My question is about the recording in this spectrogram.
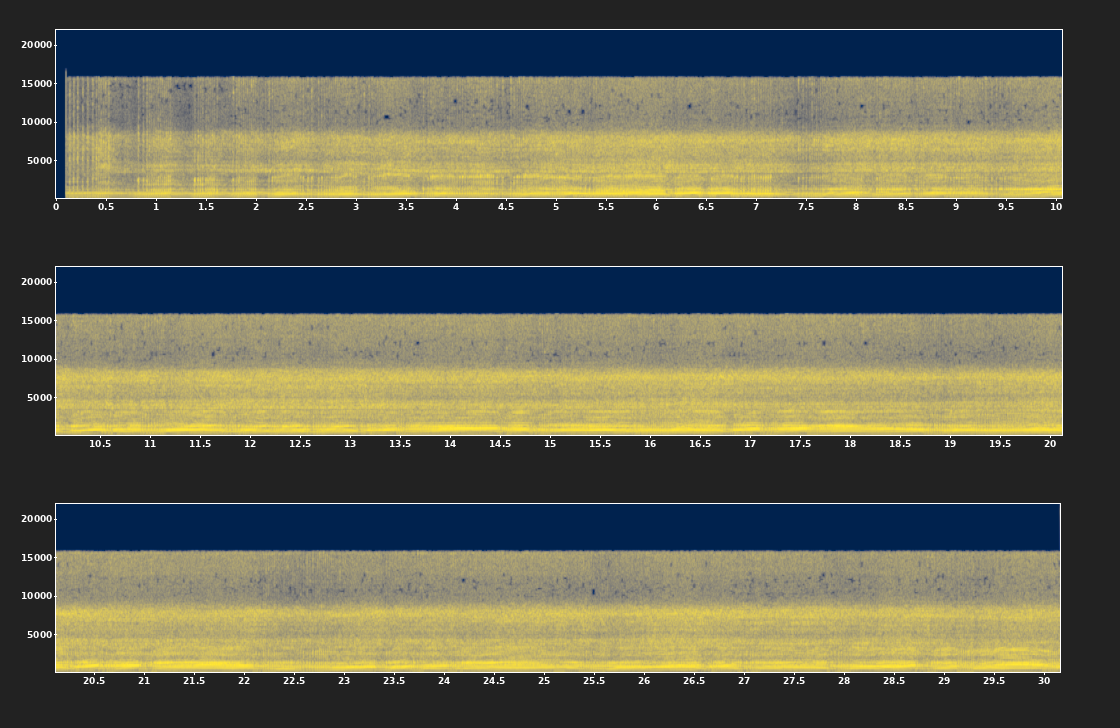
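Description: Two-stroke chainsaw running at full throttle while cutting into the base of a tree trunk. Its engine note rises and dips again and again as the chain bites into the wood and frees up.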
